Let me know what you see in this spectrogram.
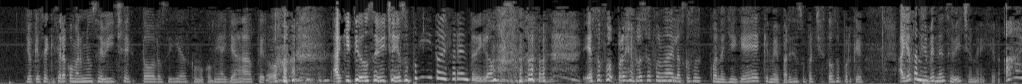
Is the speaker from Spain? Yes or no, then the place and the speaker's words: no; Colombia; Yo soy colombiana, soy mujer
